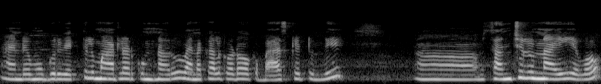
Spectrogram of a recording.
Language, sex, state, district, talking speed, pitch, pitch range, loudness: Telugu, female, Andhra Pradesh, Visakhapatnam, 120 wpm, 245 Hz, 235-255 Hz, -19 LUFS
